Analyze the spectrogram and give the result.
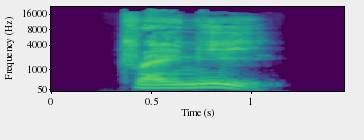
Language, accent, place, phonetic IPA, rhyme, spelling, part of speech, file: German, Germany, Berlin, [treɪ̯ˈniː], -iː, Trainee, noun, De-Trainee.ogg
- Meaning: 1. trainee 2. female trainee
